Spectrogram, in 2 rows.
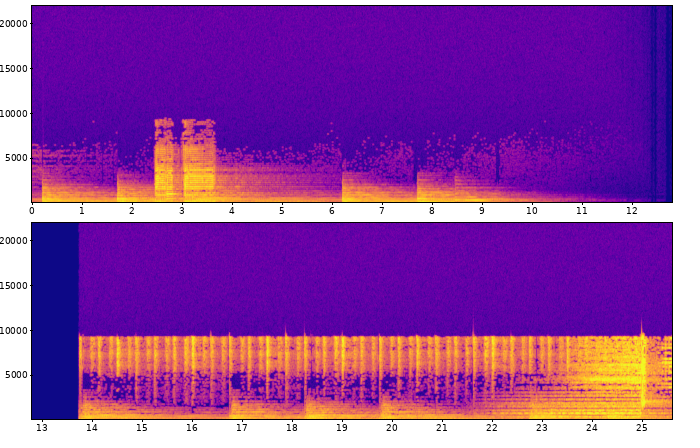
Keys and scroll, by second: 10.9 9, 11.8 2, 14.3 Return.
